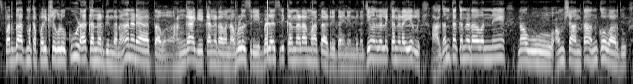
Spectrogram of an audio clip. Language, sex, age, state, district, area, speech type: Kannada, male, 18-30, Karnataka, Dharwad, urban, spontaneous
